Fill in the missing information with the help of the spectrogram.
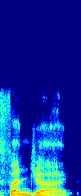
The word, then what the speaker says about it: fungi: Fascinating and also a little emotional for me due to my father's involvement in the pioneering work with fungi. Please work on your pronunciation. It's fungi. Okay.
